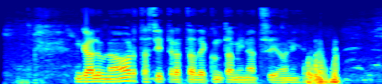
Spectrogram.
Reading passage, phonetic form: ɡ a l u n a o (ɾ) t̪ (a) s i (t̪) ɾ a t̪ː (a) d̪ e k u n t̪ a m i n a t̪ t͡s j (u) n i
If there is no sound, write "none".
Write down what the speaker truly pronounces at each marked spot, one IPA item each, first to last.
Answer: ɾ, a, t̪, a, o

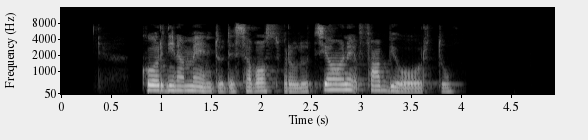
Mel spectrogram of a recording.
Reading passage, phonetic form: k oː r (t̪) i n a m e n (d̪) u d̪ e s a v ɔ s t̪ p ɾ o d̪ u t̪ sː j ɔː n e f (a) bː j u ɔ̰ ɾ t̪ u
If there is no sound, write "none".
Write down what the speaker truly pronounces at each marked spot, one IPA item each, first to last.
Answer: d̪, t̪, a

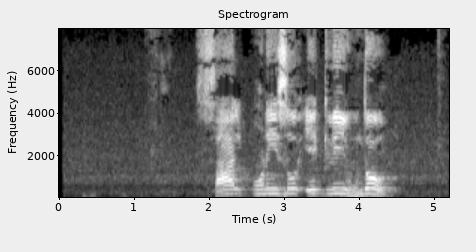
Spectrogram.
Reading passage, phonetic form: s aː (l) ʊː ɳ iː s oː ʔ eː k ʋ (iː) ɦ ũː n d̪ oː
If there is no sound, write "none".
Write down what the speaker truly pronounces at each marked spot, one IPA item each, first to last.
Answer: l, iː

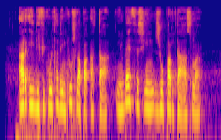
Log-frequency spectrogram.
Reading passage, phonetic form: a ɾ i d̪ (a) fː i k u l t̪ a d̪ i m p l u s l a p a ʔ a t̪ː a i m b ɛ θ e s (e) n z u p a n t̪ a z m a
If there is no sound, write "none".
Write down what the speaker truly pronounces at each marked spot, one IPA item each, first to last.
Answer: i, i

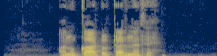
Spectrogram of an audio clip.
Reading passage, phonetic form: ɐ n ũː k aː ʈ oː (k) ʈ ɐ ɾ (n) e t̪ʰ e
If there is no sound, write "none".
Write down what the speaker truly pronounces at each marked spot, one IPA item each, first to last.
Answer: none, n

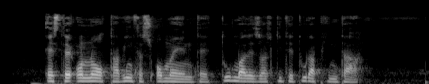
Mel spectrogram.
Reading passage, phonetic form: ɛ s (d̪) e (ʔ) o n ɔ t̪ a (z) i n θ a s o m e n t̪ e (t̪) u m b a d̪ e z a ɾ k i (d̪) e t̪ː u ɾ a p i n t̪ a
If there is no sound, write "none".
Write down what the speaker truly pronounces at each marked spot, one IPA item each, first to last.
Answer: t̪, ʔ, v, t̪, t̪

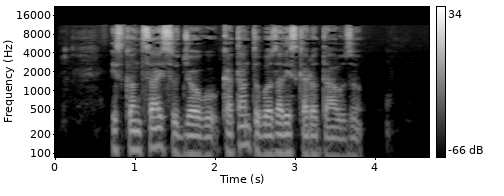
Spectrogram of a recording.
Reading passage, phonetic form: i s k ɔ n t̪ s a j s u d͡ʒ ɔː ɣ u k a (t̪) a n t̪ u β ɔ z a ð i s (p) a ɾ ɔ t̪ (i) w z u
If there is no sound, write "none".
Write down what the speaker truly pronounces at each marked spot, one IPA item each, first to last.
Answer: t̪, k, a

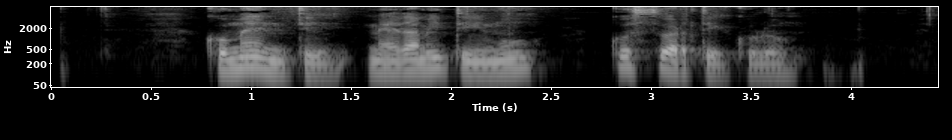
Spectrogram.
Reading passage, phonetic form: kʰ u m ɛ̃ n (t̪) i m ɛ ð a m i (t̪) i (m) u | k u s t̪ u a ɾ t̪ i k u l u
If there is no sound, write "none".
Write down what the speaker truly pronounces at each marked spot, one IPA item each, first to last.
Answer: t̪, t̪, m

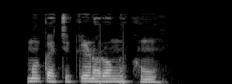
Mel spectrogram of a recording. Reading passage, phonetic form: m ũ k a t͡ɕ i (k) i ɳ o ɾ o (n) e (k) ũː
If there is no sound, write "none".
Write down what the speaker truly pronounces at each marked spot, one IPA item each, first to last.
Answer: k, ŋ, kʰ

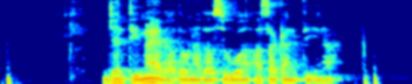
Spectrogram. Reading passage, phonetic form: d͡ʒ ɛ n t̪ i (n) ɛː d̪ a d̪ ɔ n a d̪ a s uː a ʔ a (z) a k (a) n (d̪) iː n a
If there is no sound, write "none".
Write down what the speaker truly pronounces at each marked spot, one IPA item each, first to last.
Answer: m, s, a, t̪

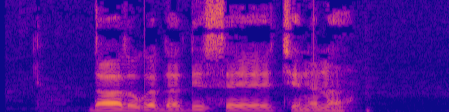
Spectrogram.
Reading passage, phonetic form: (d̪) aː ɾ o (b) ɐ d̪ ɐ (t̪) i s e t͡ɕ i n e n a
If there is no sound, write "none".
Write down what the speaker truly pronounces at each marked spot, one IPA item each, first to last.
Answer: d̪, ɡ, d̪

